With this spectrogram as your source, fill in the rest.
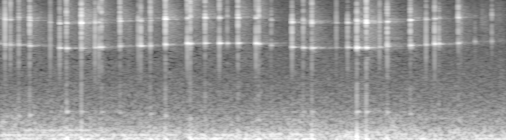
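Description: Long nails tap rapidly and irregularly on a small, apparently empty clear glass jar with a metal lid. Each tap is a short, bright clink with a high, glassy ring that fades almost at once, over a faint low hum.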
